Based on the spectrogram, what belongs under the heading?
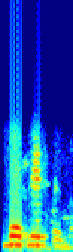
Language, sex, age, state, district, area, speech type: Sindhi, female, 18-30, Delhi, South Delhi, urban, conversation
